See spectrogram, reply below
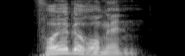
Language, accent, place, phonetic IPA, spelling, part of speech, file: German, Germany, Berlin, [ˈfɔlɡəʁʊŋən], Folgerungen, noun, De-Folgerungen.ogg
- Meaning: plural of Folgerung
